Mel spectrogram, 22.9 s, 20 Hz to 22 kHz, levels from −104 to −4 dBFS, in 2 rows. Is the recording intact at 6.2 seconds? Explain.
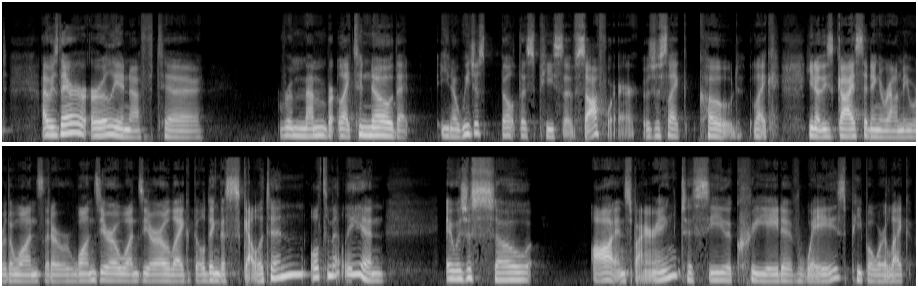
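Yes, at 6.2 seconds the speech plays through intact, with no dropout, click, distortion or other fault to be heard at that moment.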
